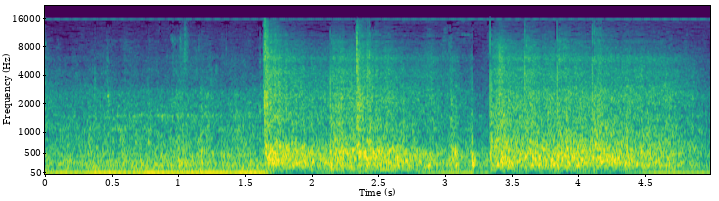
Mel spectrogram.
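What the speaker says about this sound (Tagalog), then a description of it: "Nauwi sa umatikabong barilan ang sonic clearing operations ng tropa ng gobyerno laban sa mga miyembro ng grupong Maute kaninang hapon" Gunfire during a government troops' clearing operation against the Maute group in Marawi crackles as rapid distant pops and cracks over a constant low rumble, with one sharper burst partway through.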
